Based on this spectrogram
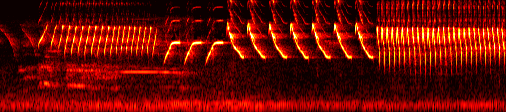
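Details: Wild canary song with fast changing phrases: a dense high trill, a few rising slurred notes, then a series of about eight sweeping chirps before a sustained rapid buzzy trill to the end.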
